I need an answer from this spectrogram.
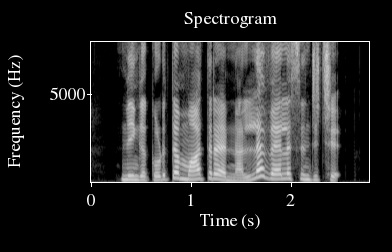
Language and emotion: Tamil, happy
